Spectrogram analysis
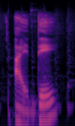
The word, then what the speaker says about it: I dey: Pronunciation, I day. Remember that day sound we practiced.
